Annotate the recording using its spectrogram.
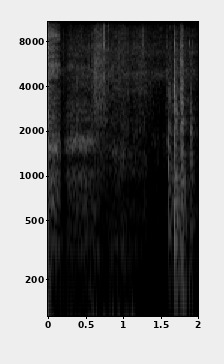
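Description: Faint handling noise as a small grass carp is lifted in a landing net, with a short grunt from a man near the end.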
